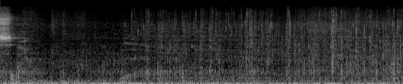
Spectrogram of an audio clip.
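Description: A pot of mince stew simmering on a gas hob, bubbling softly; the bubbling becomes audible about a second in.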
